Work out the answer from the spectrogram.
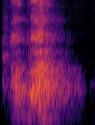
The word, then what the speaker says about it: Abba: Y él me dijo que esa era la verdadera pronunciación, Abba.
